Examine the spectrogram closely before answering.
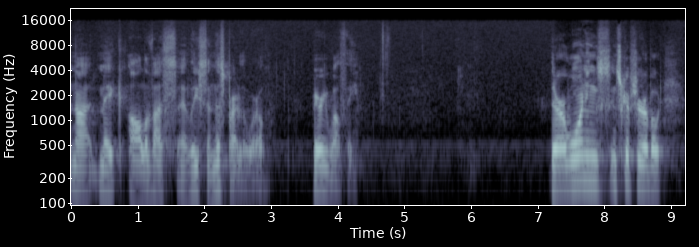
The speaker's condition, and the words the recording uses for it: None; typical speech.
